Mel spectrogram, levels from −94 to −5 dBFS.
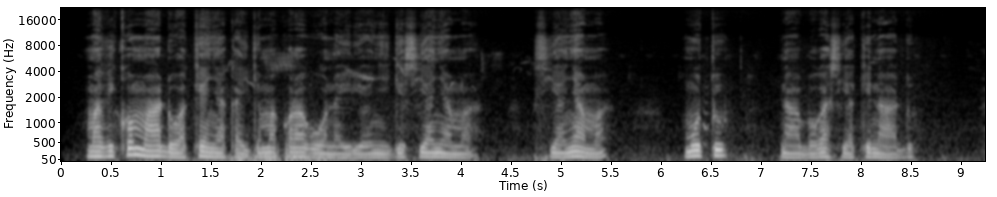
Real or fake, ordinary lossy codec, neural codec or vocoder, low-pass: real; none; none; none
